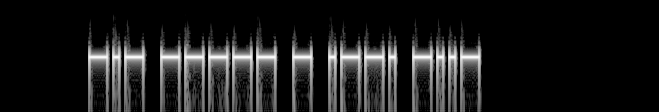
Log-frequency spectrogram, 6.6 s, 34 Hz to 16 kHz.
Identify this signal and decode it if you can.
Morse code, heard as a keyed tone, about 20 wpm, 700 Hz. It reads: K0TPX
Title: USA Call Signs - 5 Characters - Repeated 2x - 20wpm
